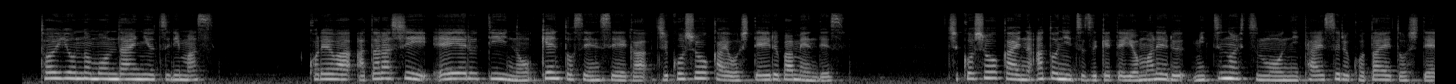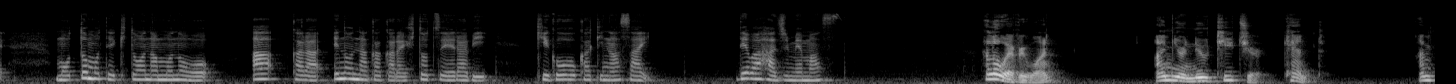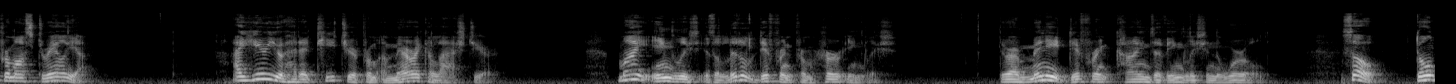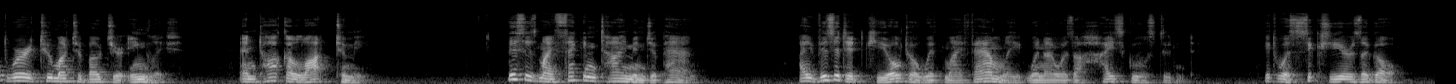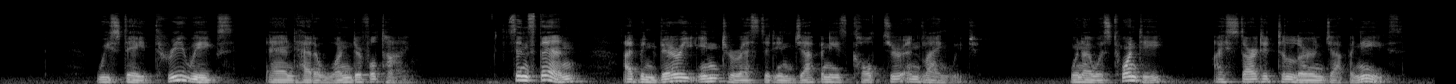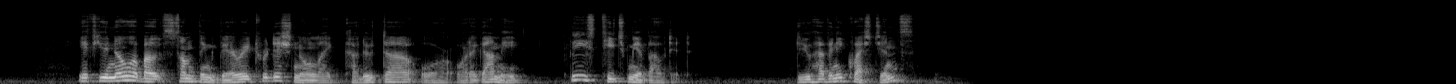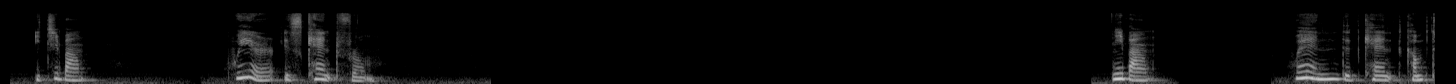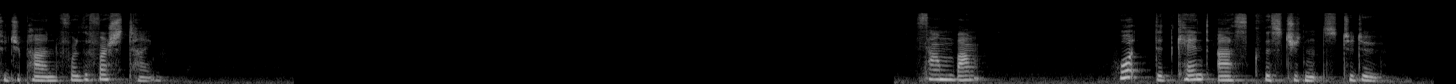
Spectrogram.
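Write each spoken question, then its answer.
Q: Where is Kent from?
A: Australia

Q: When did Kent come to Japan for the first time?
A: Six years ago, when he was a high school student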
